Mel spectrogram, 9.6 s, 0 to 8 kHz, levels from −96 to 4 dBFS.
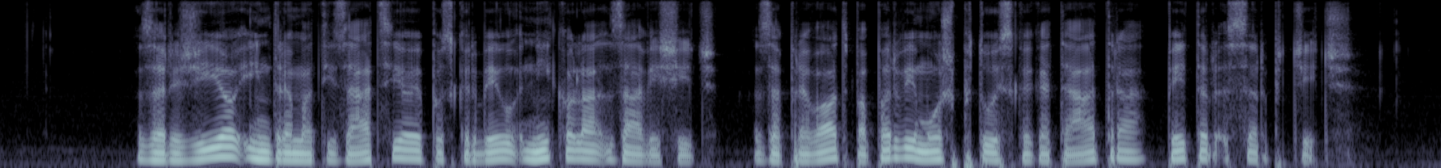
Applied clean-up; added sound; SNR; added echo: none; none; none; none.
